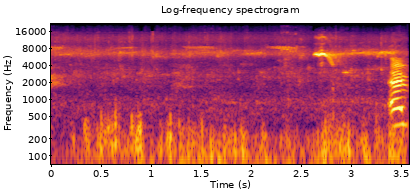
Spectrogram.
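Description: A flock of birds calls across a residential street, thin chirps and tweets scattered faintly over low rumbling background and a brief sharper trill near the end, with a person's voice briefly present.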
